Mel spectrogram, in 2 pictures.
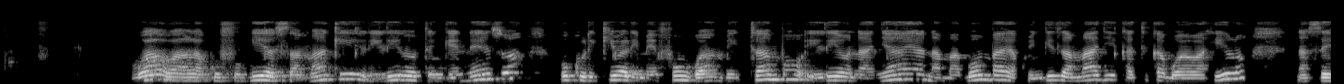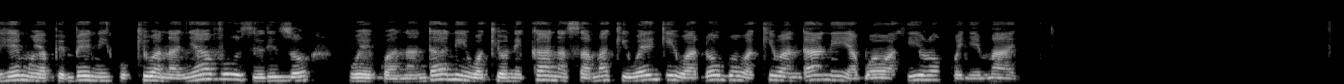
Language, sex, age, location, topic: Swahili, female, 50+, Dar es Salaam, agriculture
